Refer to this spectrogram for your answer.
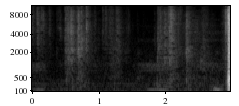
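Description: dynamite explosion

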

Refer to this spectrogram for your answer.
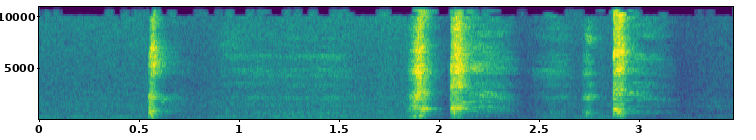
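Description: girl coughing

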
